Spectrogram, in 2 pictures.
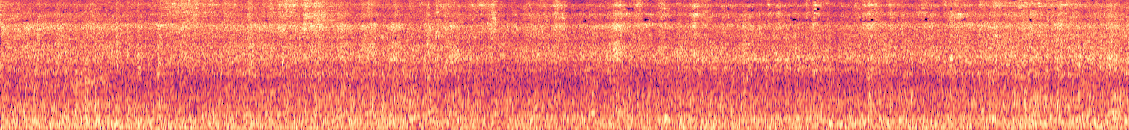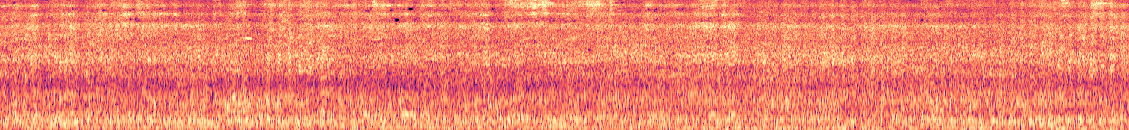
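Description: Freight cars of a Union Pacific manifest train rolling past, a steady, loud sound of steel wheels on rail.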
